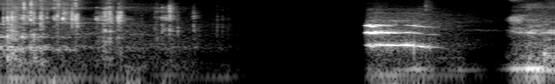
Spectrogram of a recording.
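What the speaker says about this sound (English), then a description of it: "I already fed y'all cats." Cats meow close by: an early cluster of short chirpy calls, then after a silent gap a clear, loud meow followed by another starting at the end.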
